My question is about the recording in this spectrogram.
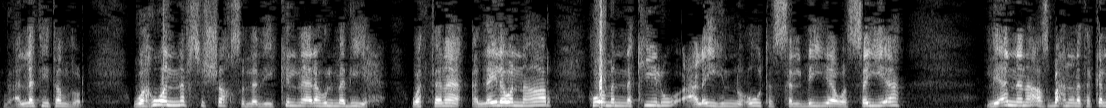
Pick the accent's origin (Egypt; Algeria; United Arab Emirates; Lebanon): United Arab Emirates; اذا قدمنا لشخص عندنا في الامارات على سبيل المثال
